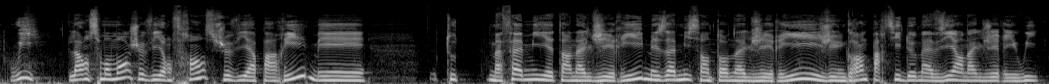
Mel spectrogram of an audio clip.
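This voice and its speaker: A woman in her sixties from Algeria, answering schoolchildren's questions in a classroom, thoughtful and halting with many pauses. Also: medium pitch, darkish tone, no room sound. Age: 60s. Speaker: women's rights activist answering pupils' questions.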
